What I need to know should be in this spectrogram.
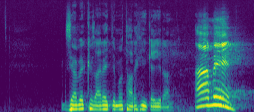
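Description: An elderly man speaks into a microphone, heard through loudspeakers.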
